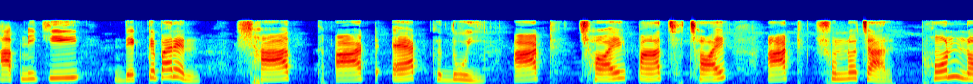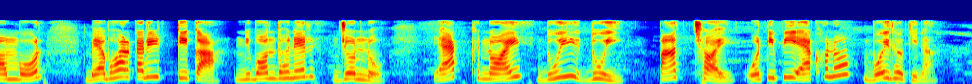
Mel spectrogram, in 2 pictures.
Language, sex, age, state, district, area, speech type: Bengali, female, 30-45, West Bengal, South 24 Parganas, rural, read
